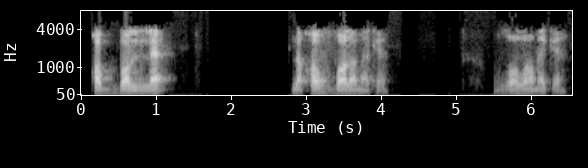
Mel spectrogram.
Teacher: ورش إدغام في الضاد والظاء: قد ضل، لقد ظلمك، ظلمك.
